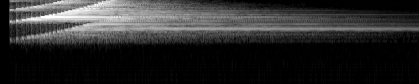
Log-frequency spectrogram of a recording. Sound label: Wind Chimes Gentle Up Wide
